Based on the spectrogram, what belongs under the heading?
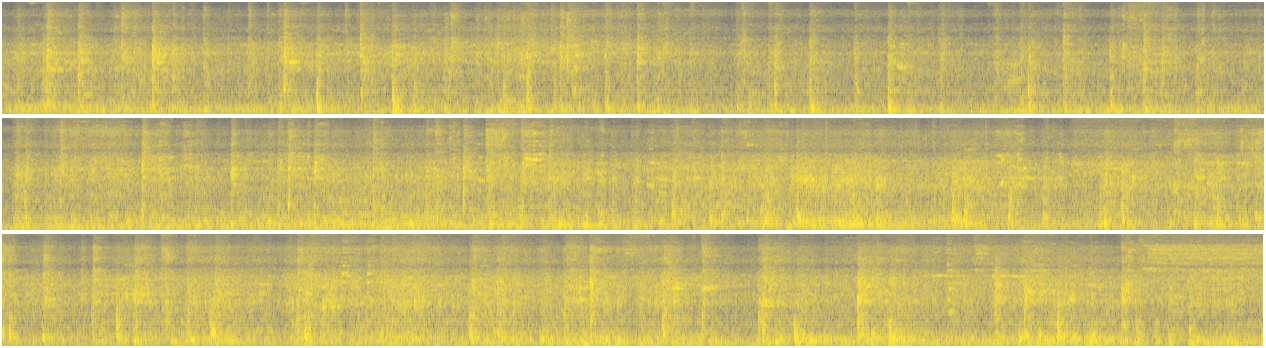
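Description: Passenger train coaches running along the line, the wheels clicking over the rail joints over a steady rumble and rush of noise, heard from the side of a moving coach.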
